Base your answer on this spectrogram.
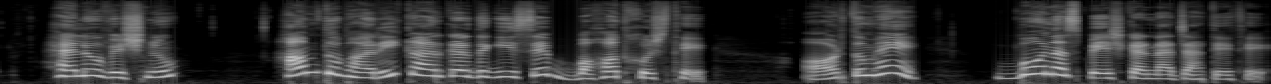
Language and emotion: Urdu, happy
